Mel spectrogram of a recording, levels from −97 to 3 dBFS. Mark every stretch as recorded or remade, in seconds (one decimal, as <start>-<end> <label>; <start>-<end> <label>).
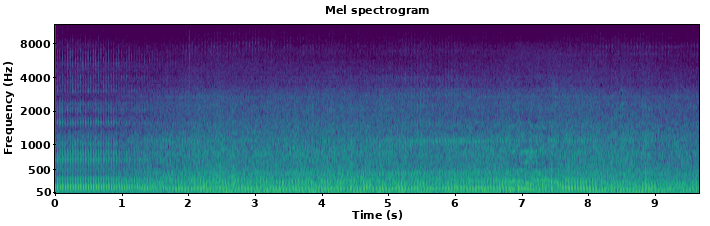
0.0-6.8 recorded; 6.8-7.6 remade; 7.6-9.7 recorded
